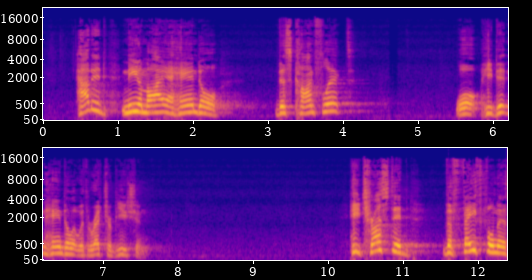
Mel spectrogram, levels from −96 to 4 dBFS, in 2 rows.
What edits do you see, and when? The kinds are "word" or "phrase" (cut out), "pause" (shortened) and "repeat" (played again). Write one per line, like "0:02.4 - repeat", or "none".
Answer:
none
